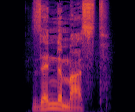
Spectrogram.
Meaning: broadcast mast
- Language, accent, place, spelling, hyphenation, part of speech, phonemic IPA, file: German, Germany, Berlin, Sendemast, Sen‧de‧mast, noun, /ˈzɛndəˌmast/, De-Sendemast.ogg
